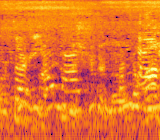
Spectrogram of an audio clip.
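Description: Indistinct voices of people talking, with a faint steady hiss behind them.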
